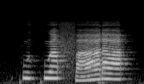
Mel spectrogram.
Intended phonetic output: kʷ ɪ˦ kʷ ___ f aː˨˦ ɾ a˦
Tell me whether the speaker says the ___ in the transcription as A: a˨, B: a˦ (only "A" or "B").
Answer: B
